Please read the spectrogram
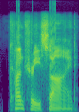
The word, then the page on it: Countryside: American English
